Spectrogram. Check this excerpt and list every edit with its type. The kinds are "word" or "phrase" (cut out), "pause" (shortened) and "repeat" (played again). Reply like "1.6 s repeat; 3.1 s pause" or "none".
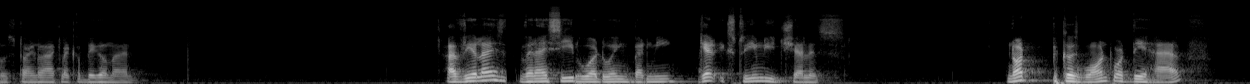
5.1 s word; 5.8 s word; 6.5 s word; 7.0 s word; 10.8 s word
